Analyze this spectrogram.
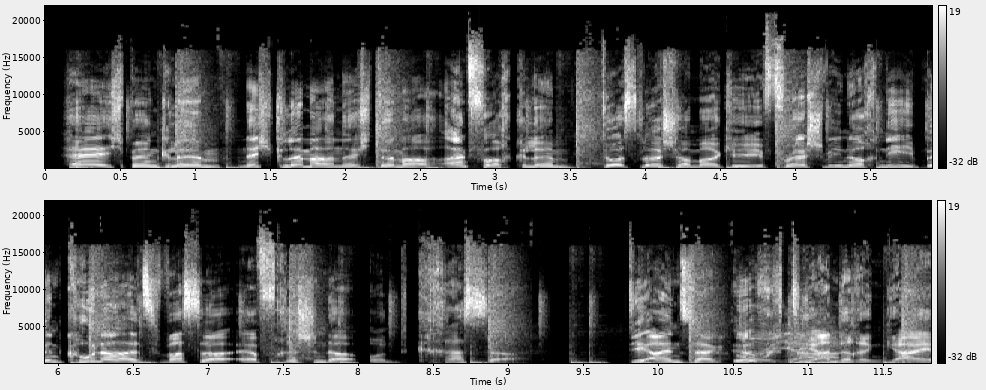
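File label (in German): Werbung Lässig Selbstsicher, Fresh und Lässig, Commercial, German; LOFT VOICES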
